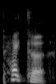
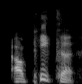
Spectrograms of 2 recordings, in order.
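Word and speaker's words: P.E.K.K.A: Just to know, Kane, as the word that Drop mentioned, is called Pekka or Pika. Some people pronounce it Pekka or Pika, but to see Kane as that is pretty ironic.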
